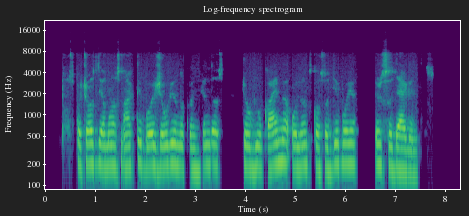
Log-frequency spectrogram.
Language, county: Lithuanian, Alytus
